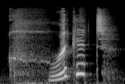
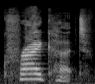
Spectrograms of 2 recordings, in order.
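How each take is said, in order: First: It sounds like the word cricket. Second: It does not sound like the word cricket. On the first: The speaker calls it right. "is it supposed to be cricket?" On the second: The speaker calls it wrong. "my pronunciation of Crycut"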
